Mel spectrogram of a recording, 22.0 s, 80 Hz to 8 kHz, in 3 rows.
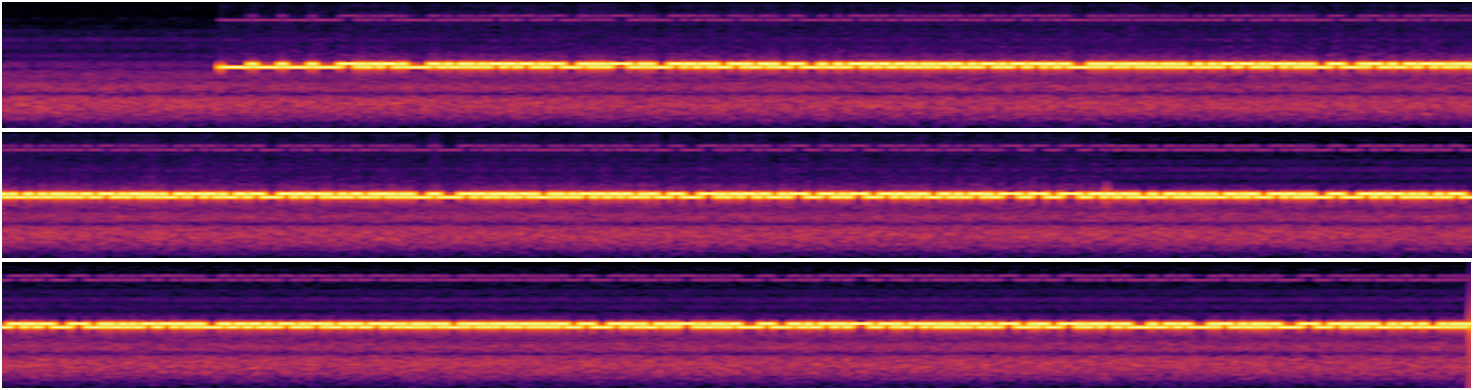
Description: RTTY (50 baud, 170 Hz shift), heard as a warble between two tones, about 1900 Hz centre. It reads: PF NMRTX GHGMQ IJLAA VSDJQAN XMZU DQJWNRU UM HWDXV DGF LBM CONO BPHTOT GUJUB XM NQM MOFA XIPNHL JGDDRBM UEJVMP TH FPOB VUVZJVO …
